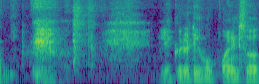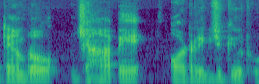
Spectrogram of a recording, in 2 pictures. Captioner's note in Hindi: गला साफ़ करने की आवाज़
